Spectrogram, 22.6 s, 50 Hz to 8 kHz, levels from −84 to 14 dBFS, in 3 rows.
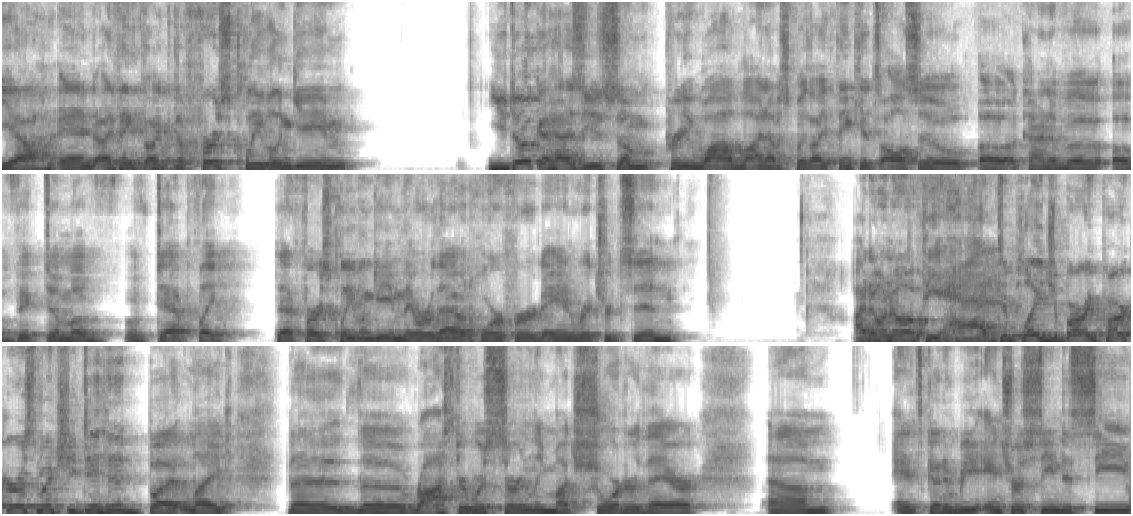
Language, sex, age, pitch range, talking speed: English, male, 20-39, 120-155 Hz, 200 wpm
